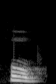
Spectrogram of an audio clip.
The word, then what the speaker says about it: خوب: خوب کا تلفظ خوب.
